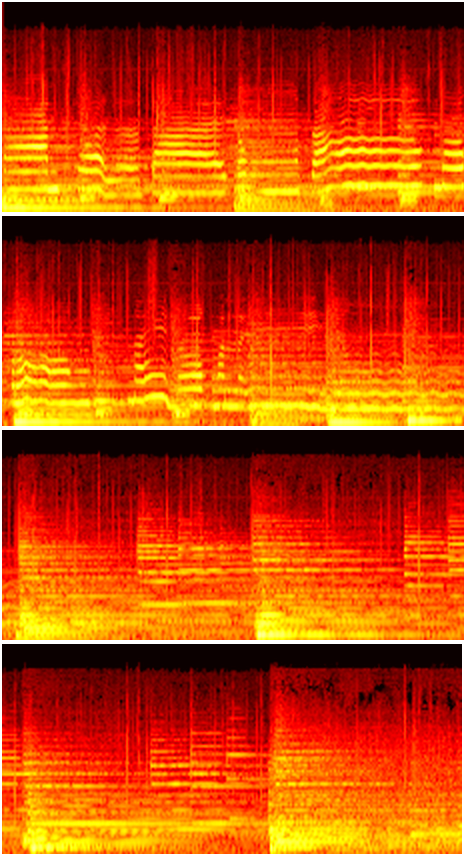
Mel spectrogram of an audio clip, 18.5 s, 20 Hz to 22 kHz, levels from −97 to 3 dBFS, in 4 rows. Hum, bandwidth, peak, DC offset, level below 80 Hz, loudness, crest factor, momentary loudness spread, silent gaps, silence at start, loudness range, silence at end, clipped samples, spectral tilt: none; 11 kHz; -2 dBFS; under 0.1%; -32 dBFS; -21 LUFS; 18 dB; 11 LU; none; 0 s; 4 LU; 0 s; under 0.1%; -7.5 dB/octave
